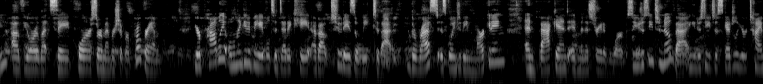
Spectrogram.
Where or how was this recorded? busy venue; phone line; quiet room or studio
busy venue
